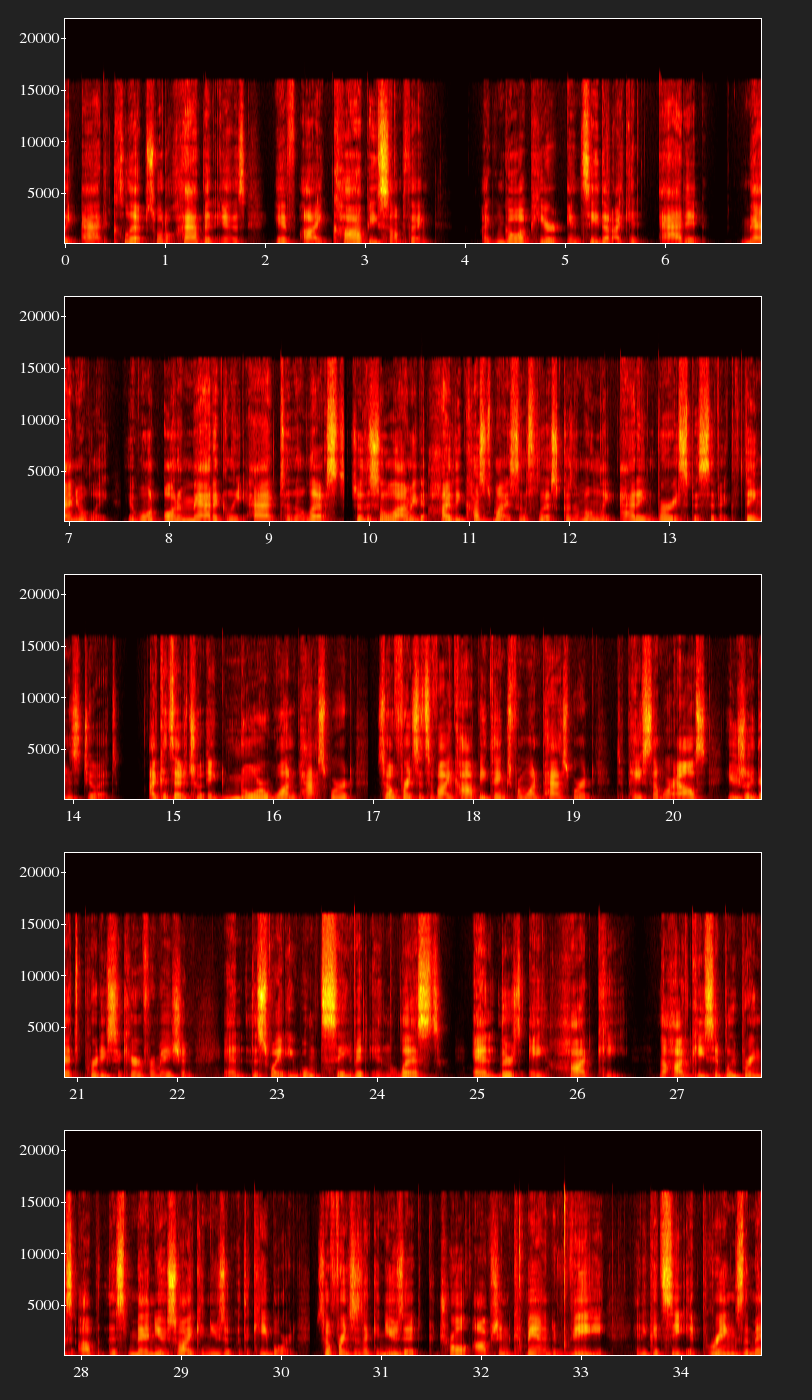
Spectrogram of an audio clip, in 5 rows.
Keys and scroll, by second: 3.3 super+c, 32.8 ctrl+alt+super+v.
